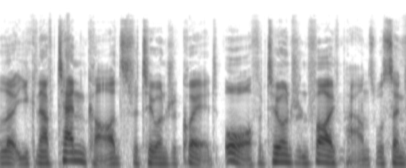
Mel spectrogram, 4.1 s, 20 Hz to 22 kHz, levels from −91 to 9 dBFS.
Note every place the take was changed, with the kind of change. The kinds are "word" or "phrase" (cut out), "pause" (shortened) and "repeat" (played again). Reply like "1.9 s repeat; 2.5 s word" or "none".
none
